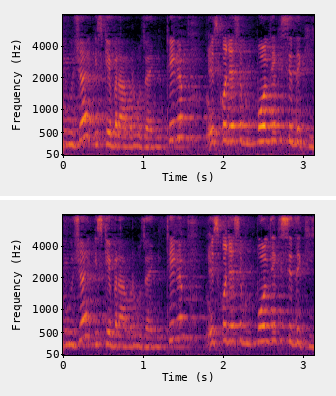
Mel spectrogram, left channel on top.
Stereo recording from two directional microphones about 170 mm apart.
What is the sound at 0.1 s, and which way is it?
A woman's voice, 25° right (ahead or behind).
